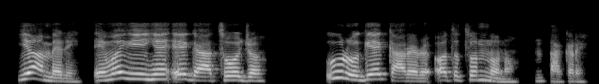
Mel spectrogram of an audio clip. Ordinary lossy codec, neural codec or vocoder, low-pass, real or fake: none; codec, 16 kHz in and 24 kHz out, 1 kbps, XY-Tokenizer; 7.2 kHz; fake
